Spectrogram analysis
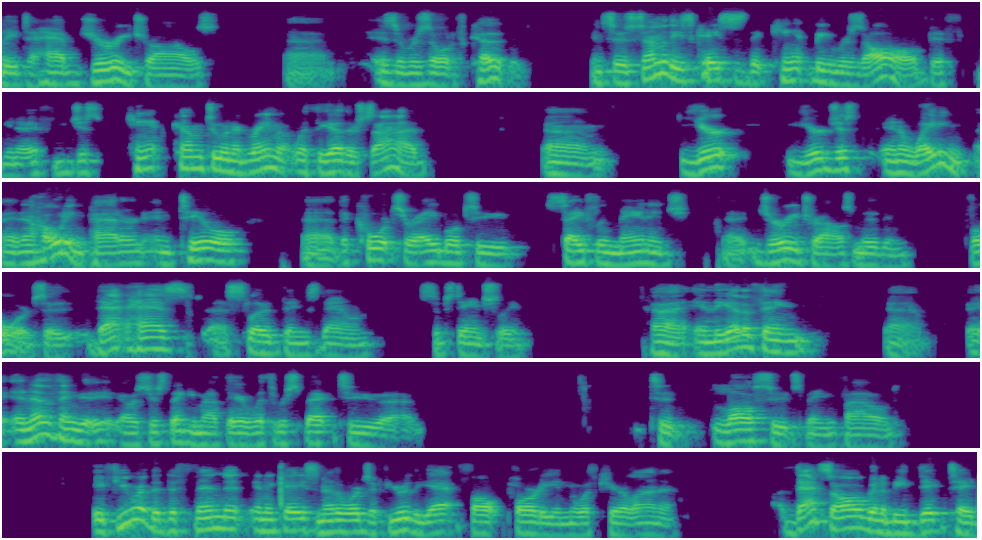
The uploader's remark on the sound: This episode was originally recorded as a Virtual Seminar on January 12, 2021.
